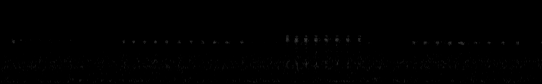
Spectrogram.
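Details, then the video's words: Frogs singing in rural fields, recorded while fishing: faint trains of rapid, evenly pulsed high notes, several overlapping, with a louder, brighter pulsed burst near the middle over a steady hiss. "Pikinggan mo Ang MGA huni Ng MGA Palaka SA bukid| Relaxing Frog Singing"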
